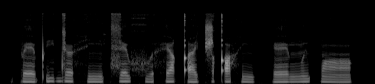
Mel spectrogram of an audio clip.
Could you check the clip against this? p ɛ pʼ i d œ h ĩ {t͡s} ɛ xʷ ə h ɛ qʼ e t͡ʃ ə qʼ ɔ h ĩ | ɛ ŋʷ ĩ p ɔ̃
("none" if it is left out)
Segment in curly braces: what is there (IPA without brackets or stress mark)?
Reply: t͡s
